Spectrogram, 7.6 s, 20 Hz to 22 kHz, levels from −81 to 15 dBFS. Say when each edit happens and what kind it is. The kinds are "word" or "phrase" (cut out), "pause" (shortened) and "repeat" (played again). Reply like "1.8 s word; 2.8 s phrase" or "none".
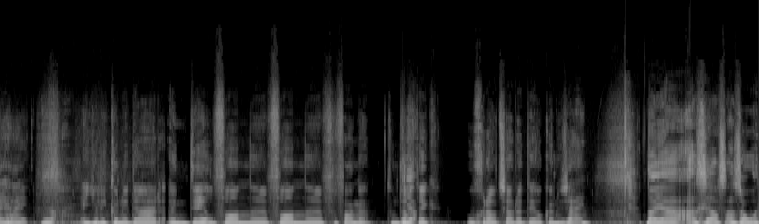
1.7 s word; 2.7 s repeat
